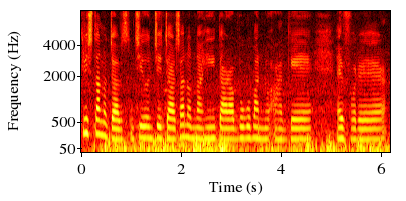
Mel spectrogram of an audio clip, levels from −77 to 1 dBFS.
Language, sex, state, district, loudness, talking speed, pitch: Chakma, female, Tripura, Dhalai, -19 LUFS, 105 wpm, 180 Hz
